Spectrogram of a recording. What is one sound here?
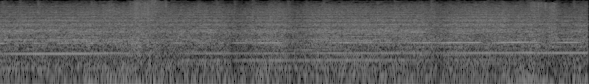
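Wind rushes past a speeding car.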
